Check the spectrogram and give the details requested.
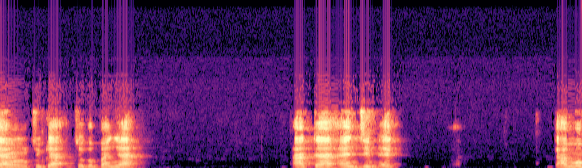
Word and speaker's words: Nginx: Nginx. Tulisannya nging, bacanya Nginx.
